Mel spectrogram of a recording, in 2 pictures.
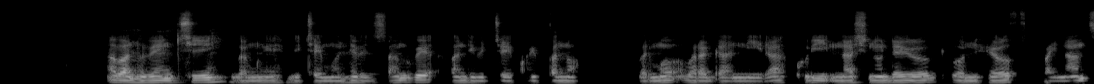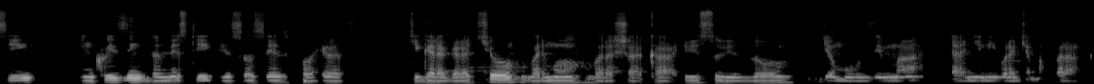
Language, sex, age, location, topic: Kinyarwanda, male, 25-35, Huye, health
